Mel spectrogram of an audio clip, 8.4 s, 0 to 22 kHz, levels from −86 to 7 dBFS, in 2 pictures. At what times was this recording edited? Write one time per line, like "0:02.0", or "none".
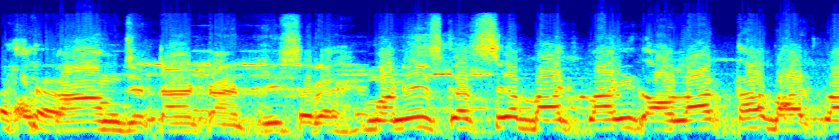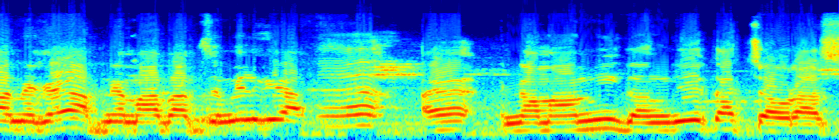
0:01.7
0:05.9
